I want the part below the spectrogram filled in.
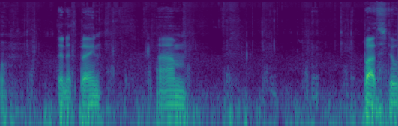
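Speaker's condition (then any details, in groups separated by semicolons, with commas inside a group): No condition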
